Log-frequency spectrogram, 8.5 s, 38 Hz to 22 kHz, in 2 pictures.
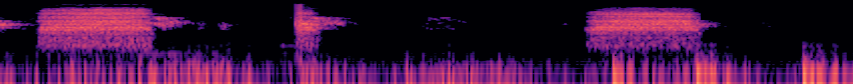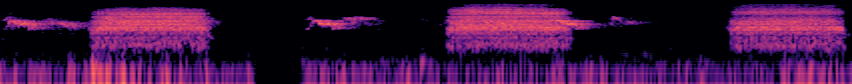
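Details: Barn owl nest in Cabañeros National Park, Castilla-La Mancha, Spain, breeding season 2023, recorded by webcam: five loud, breathy snoring hisses repeated roughly every one and a half seconds, with small squeaky notes in the gaps.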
